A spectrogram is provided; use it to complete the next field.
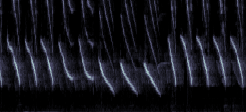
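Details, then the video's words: Red Belgian canary song meant for training, deep and intense: a steady series of about thirteen quick, downward-sweeping whistled phrases, repeated evenly several times a second with no other sounds. "Canário belga vermelho canta muito gargata profunda e intensa para treinar"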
